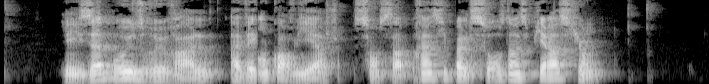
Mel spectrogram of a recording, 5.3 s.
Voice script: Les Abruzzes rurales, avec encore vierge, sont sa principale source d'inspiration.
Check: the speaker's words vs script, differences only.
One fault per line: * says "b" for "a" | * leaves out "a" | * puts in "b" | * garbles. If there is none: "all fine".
all fine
